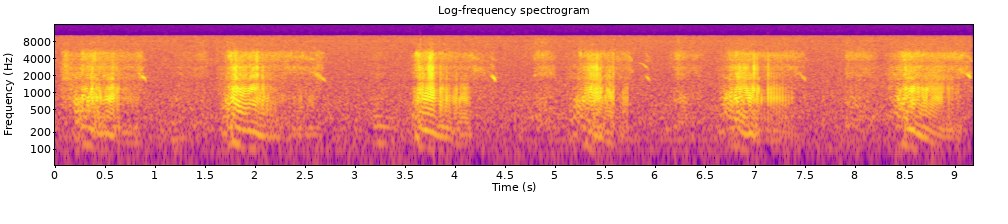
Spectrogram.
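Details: Small animal snoring: rhythmic nasal snores with a whistling edge, about 37 a minute.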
